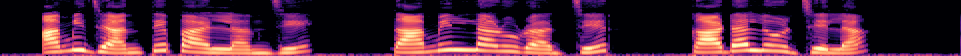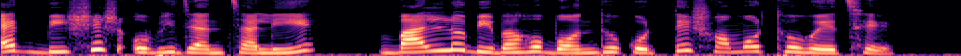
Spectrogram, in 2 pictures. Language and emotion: Bengali, neutral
